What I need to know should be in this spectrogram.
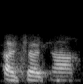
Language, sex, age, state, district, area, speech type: Urdu, male, 18-30, Uttar Pradesh, Rampur, urban, conversation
